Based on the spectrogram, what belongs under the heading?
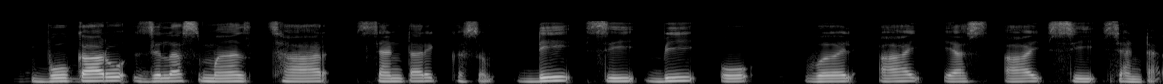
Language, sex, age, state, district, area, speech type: Kashmiri, male, 18-30, Jammu and Kashmir, Kulgam, rural, read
